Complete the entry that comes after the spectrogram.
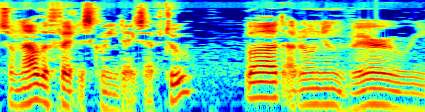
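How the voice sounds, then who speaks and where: This man speaks with a non-native accent. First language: not English. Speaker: chess commentator. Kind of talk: game analysis commentary. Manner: hesitant, many filler sounds.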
